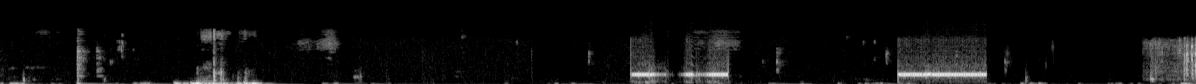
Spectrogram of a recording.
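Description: Telephone keypad tones dial an extension on an automated phone menu. A few short beeps are followed by one longer held tone, with scattered clicks and handling noises earlier.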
